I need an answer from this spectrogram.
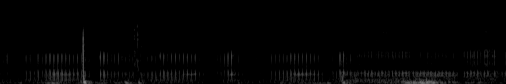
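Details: Munchkin kitten sleeping relaxed in a loaf position on its owner's stomach, snoring: soft rhythmic rasping breaths in pulses of about a second, low and steady, with brief clicks between.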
